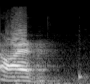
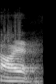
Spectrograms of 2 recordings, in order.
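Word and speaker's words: heir: का उच्चारण यहाँ चल रहा है, एच का उच्चारण हो रहा है, जबकि एन आयर, एच ई आई आर, एन आयर, यहाँ पे जो एच आया है, ये जो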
